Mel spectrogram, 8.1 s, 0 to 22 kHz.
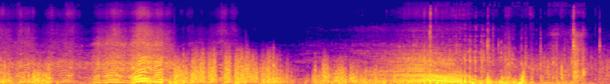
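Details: Stihl FS-250R two-stroke string trimmer after carburetor rebuild kit (old diaphragm had hardened from sitting with stale gas), cutting wet grass in rain: revs drop as line bites, pick up cleanly without stalling; normal running under load.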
